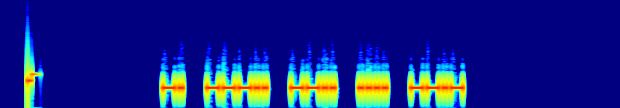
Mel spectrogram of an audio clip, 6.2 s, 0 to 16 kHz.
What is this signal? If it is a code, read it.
Morse code, heard as a keyed tone, about 30 wpm, spaced as for 22 wpm, 700 Hz. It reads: N8ZHQ
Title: USA Call Signs - 5 Characters - 2x Character Spacing - 30wpm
